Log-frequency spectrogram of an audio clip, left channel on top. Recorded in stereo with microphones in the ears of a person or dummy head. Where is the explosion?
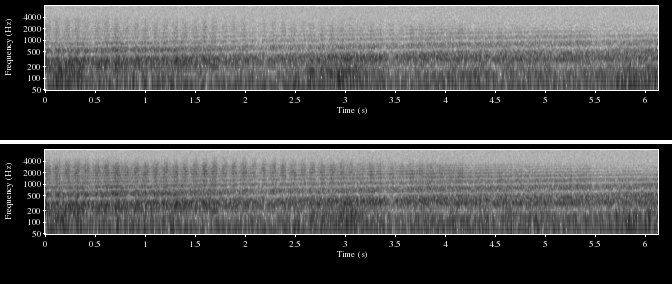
I don't hear an explosion.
